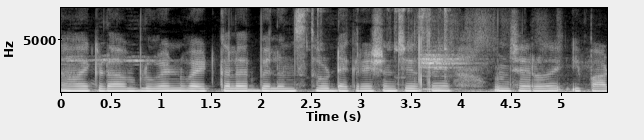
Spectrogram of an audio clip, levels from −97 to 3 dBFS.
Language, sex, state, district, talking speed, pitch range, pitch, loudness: Telugu, female, Andhra Pradesh, Krishna, 155 wpm, 205-215 Hz, 210 Hz, -14 LUFS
